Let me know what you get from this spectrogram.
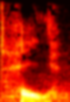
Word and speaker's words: Hull: In response to that, we say, it's pronounced Hull.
